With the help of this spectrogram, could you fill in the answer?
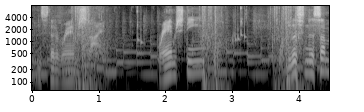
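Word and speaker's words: Rammstein: Yeah, the way I always was taught German is how you say the EI or how you say Steen or Stein depends on what letter does that end in.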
